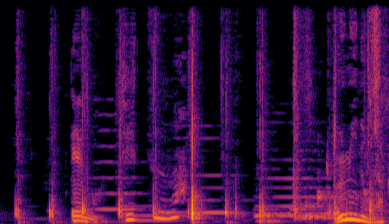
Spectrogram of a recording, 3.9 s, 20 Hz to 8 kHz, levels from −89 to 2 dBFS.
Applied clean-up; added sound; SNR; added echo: classical method log-MMSE.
